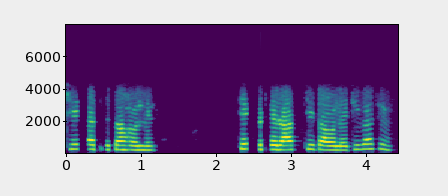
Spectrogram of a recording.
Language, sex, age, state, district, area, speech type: Bengali, female, 30-45, West Bengal, Darjeeling, urban, conversation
